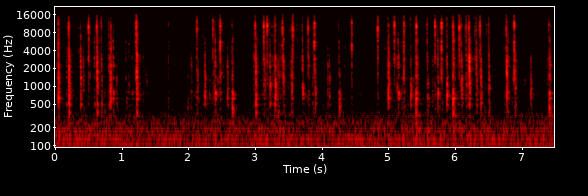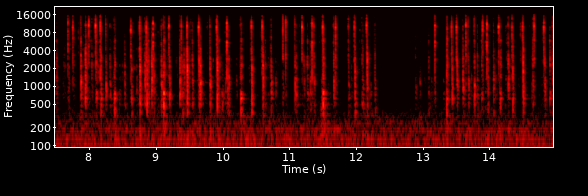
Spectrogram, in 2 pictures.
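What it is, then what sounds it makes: Plastic mechanical keyboard. Fingertips with long red nails type rapidly on a Lofree mechanical keyboard with a white plastic case and round pink and grey plastic keycaps. Dense bursts of sharp, bright plastic clicks come in quick runs, separated by short pauses near 1.5, 3, 4.5, 6.5 and 12.5 seconds, over a faint low hum.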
